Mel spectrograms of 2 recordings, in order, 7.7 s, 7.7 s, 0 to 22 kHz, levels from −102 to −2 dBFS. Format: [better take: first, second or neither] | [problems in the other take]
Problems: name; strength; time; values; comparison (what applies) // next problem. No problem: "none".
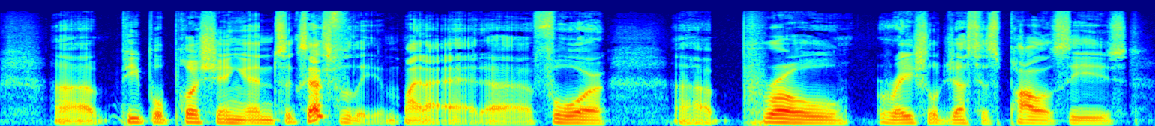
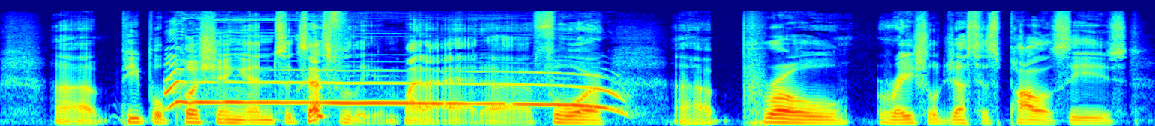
first | dog barking; loud; from 1 to 4 s; peak 4 dB above the speech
